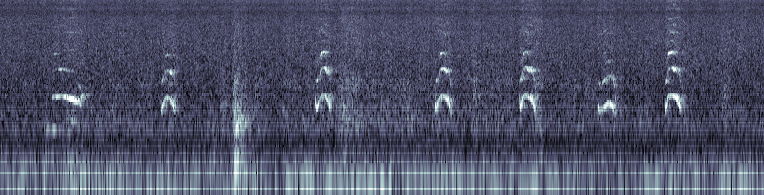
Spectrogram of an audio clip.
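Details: Young Siamese cat giving short, high, bent meows in small clusters, some rising and some falling, spaced a second or two apart against a constant low-pitched hum.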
